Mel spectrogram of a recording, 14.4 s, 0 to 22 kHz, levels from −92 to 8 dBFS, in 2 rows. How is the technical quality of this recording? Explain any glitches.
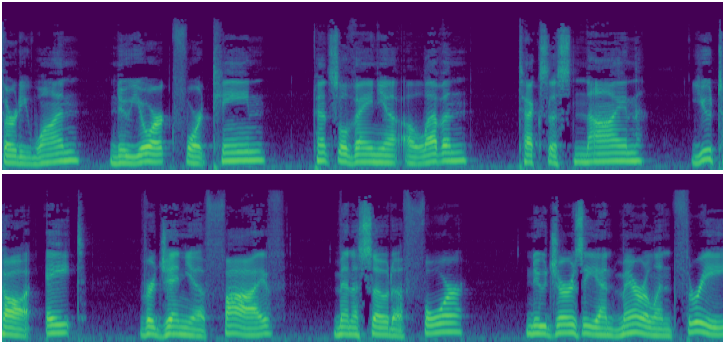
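Nothing in the recording stood out as a technical problem on listening.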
